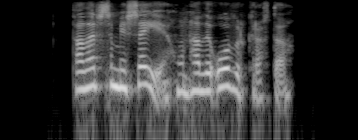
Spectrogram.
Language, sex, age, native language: Icelandic, female, 20-29, Icelandic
